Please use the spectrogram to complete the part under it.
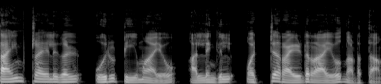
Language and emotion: Malayalam, neutral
